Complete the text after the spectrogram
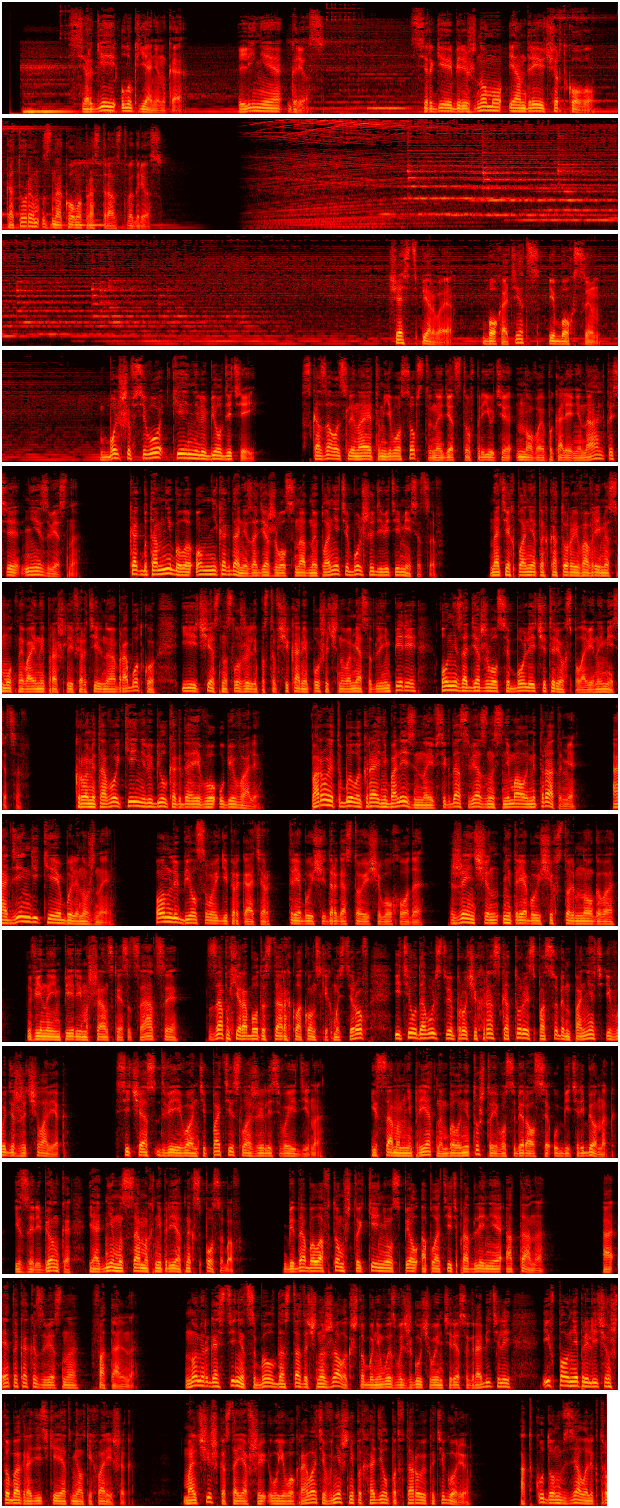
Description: Аудиокнига Линия грез. Императоры иллюзий. Тени снов | Библиотека аудиокниг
